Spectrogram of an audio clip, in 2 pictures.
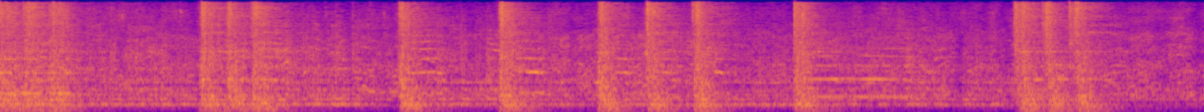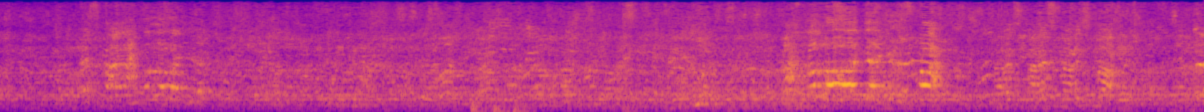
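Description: A child recites loudly through a microphone in an echoing hall.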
